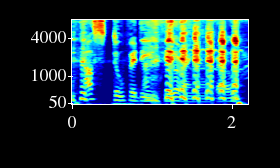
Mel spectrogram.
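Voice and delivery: teasing through laughter; laughing tease. Real, not acted. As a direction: laugh while mocking him. Teasing friend over mistake.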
